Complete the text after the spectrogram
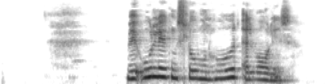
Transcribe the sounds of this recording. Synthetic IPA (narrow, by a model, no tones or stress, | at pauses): ʋe̝ʔuløɡ̥n̩slo̝̰ːhunɦo̝ːðˠð̩ˠælʋɒ̰ːlid̥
